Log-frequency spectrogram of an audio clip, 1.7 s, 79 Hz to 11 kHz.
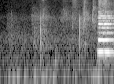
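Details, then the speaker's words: Porsche 911 after a new steering wheel was fitted: background clatter, then a loud, steady two-tone horn blast sounding cleanly; the horn works, though the owner finds it a dinky horn. "If you guys know my fleet, every single car I buy tends to have a really dinky horn. This is one of them."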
